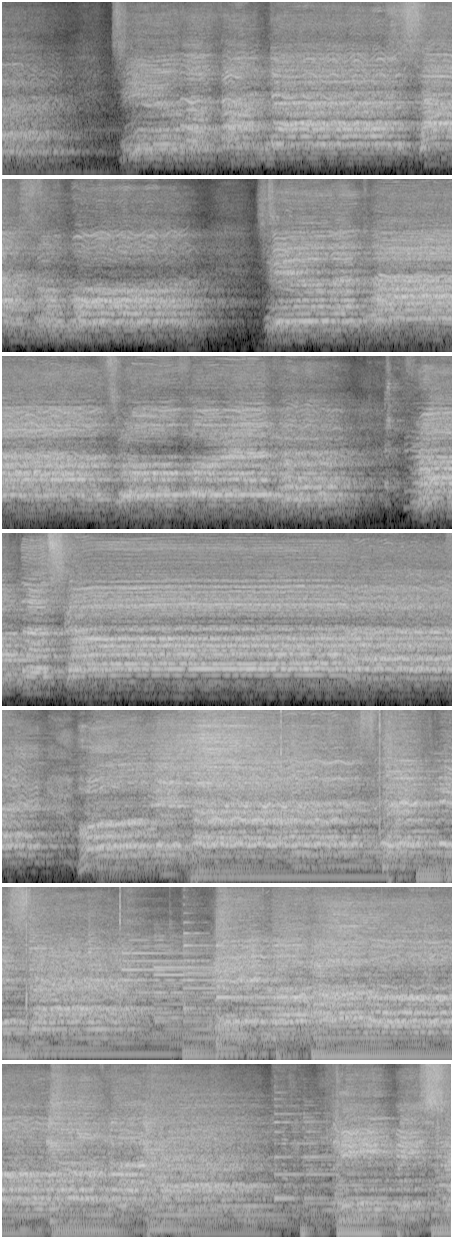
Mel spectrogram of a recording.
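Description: Church choir singing a gospel hymn in sung phrases broken by short pauses. About two-thirds of the way through, deep bass notes from the accompanying band come in under the voices.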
